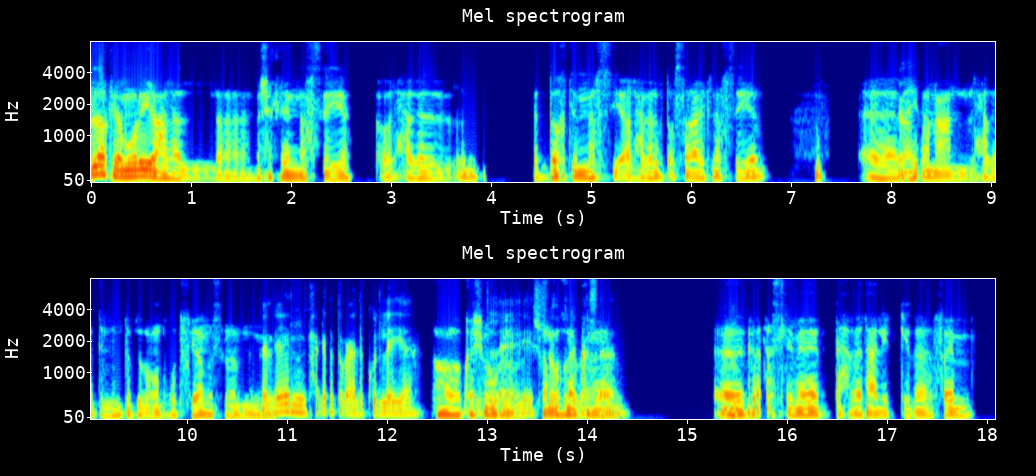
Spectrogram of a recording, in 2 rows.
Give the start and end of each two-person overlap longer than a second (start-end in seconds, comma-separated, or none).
12.9-14.4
